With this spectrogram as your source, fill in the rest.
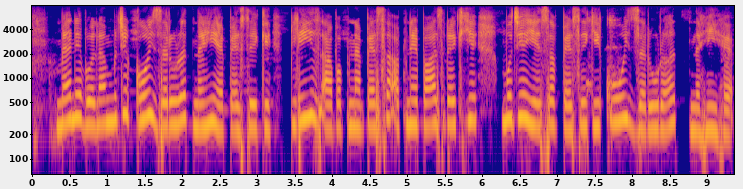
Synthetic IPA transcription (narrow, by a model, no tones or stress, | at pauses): mɛ̃ːneboːlamʊd͡ʒʱekoːizɐɾuːɾət̪nɐɦĩɦɛpɛːsekepliːzaːpɐpnapɛːsaʔɐpnepaːsɾɐkʰieːmʊd͡ʒʱejesɐb̚pɛːsekikoːizɐɾuːɾət̪̚nɐɦĩɦɛː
